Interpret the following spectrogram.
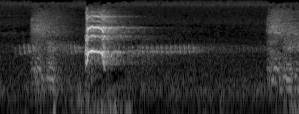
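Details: A muntjac in the middle of a forest gives a single sudden, sharp bark with a bright, ringing tone that fades quickly, with soft breathy rustling before and after it; the call is described as suitable for luring.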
